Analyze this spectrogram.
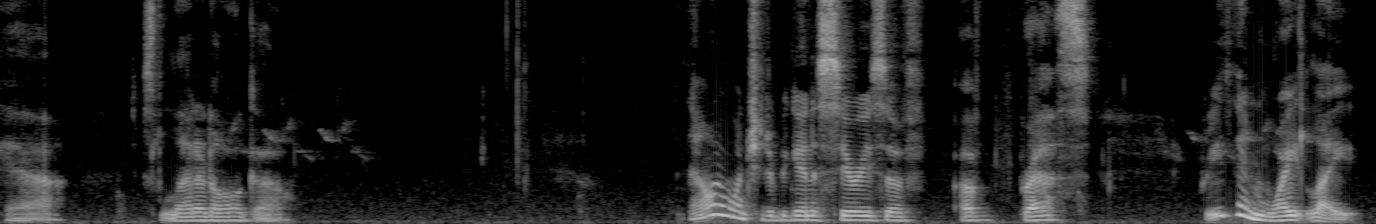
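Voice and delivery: calm meditation guide with long pauses between phrases; guided meditation. Real, not acted. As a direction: ease listeners through each breath, unhurried.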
